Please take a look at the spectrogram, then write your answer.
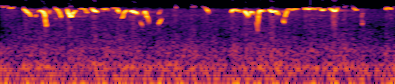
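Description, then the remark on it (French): A bird chirps in rapid, high twittering bursts, nearly continuous with a brief pause midway, clear against a quiet background with no voices. “cet oiseau vient de vous dire que je vais vous chanter une chanson qui s'appelle La Vieille”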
